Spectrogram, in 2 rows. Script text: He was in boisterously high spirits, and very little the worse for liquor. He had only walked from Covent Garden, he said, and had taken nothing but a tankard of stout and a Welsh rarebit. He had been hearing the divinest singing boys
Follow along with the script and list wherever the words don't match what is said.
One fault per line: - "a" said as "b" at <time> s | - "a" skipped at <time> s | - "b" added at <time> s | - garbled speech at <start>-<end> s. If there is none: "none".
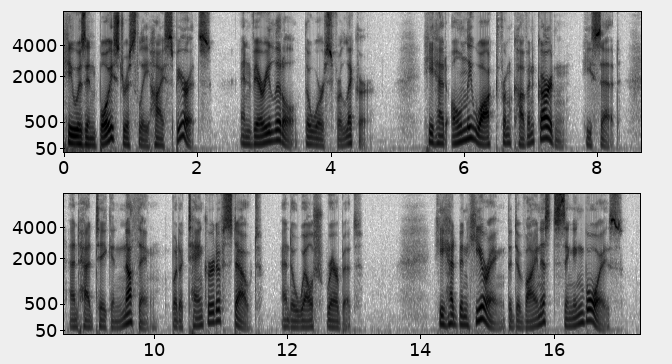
none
